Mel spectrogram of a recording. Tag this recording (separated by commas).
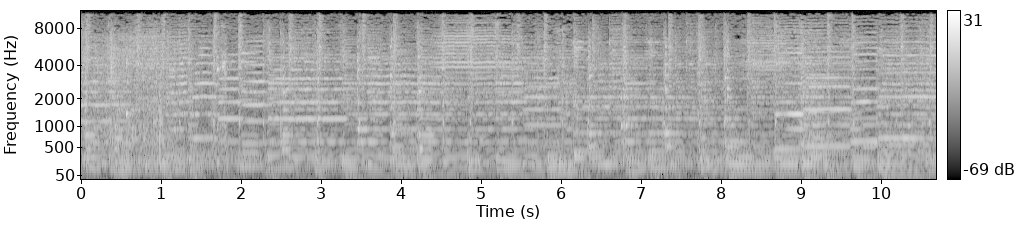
Music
